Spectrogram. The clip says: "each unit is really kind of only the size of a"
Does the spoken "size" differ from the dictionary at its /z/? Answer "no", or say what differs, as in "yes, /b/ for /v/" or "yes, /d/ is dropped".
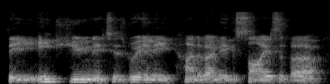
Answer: no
